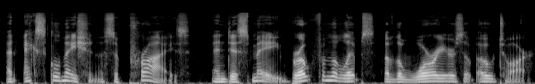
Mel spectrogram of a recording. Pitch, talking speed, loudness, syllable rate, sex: 140 Hz, 180 wpm, -20 LUFS, 5.0 syllables/s, male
